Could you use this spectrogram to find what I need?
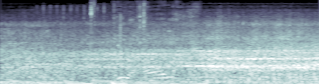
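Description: A weapon clicks as it is picked up.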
